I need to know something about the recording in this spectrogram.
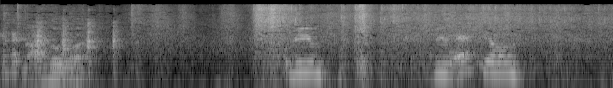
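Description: A middle-aged woman talks and laughs cheerfully close by.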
